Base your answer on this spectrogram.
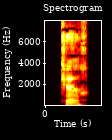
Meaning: nonstandard spelling of cœur
- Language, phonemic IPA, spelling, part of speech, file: French, /kœʁ/, coeur, noun, LL-Q150 (fra)-coeur.wav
